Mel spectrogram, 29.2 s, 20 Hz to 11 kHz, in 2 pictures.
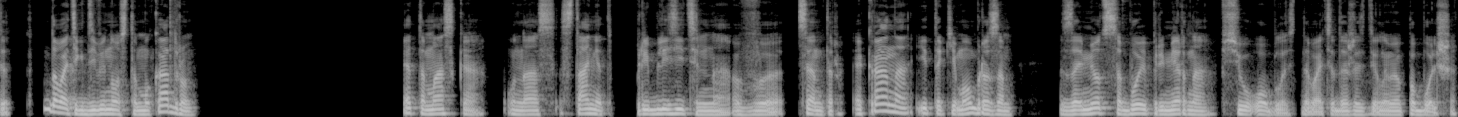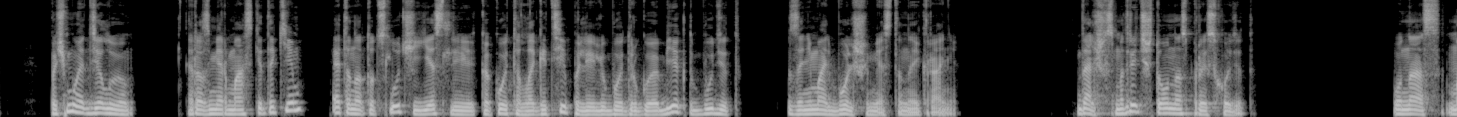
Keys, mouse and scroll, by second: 1.9 middle click, 2.5 ctrl+middle click.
